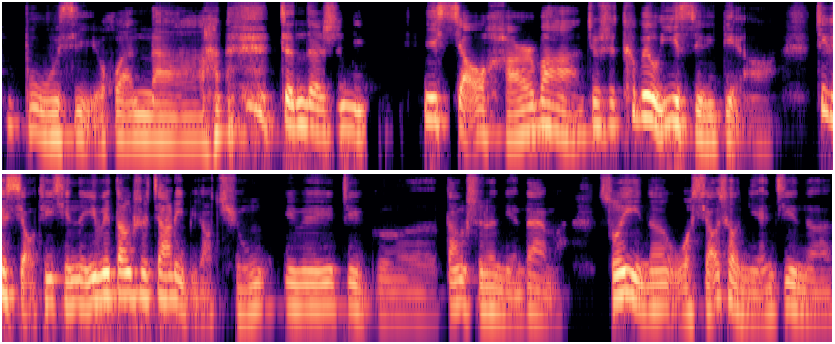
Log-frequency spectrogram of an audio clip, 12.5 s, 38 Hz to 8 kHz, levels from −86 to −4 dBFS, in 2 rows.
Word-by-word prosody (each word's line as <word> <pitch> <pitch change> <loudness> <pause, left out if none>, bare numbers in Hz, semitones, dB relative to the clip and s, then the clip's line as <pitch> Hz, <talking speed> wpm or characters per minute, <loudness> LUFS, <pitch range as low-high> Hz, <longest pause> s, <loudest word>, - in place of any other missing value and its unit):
不 120 -5 -1
喜 115 -1 -3
欢 110 +1 -3
呐， 105 -1 -4 0.6
真 165 +1 +5
的 145 -4 +2
是， 135 +3 -3
你 130 -4 0 0.4
你 190 -1 +5
小 180 -8 +1
孩 125 -3 -7
儿 130 +5 0
吧， 130 -8 0
就 145 +6 -2
是 160 0 -4
特 230 +6 -4
别 210 - +10
有 - - +10
意 175 0 +5
思 165 -8 0
有 105 - +1
一 105 - -2
点 105 - -4
啊， - - -20 0.3
这 250 - 0
个 180 - +4
小 175 - +1
提 140 -2 -2
琴 135 -2 -1
呢， 135 - 0
因 150 - +6
为 170 - +10
当 175 0 +4
时 170 -1 0
家 165 -2 -1
里 150 -4 0
比 - - -12
较 90 - -13
穷， 110 +4 -7
因 120 -1 -2
为 120 +1 0
这 125 -1 -5
个 90 -2 -17
当 130 +1 -2
时 115 -1 -5
的 110 - -3
年 90 -4 -8
代 100 -3 -7
嘛。 80 - -17 0.3
所 165 +2 +4
以 160 -5 +5
呢， 120 +1 -2
我 110 -2 -7
小 115 - -3
小 150 -6 -2
年 95 +2 -8
纪 120 +2 -2
呢， 100 -3 -8
125 Hz, 280 characters per minute, -20 LUFS, 105-155 Hz, 0.6 s, 别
